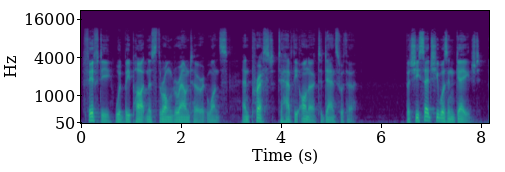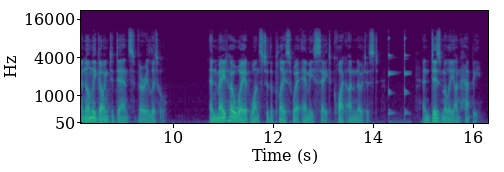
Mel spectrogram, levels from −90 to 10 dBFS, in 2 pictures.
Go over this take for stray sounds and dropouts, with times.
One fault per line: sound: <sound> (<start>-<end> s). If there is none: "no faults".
sound: tap (14.3-14.8 s)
